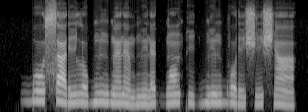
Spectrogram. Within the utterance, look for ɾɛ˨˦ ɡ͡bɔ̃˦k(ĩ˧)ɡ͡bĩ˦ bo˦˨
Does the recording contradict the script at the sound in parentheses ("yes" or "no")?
yes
